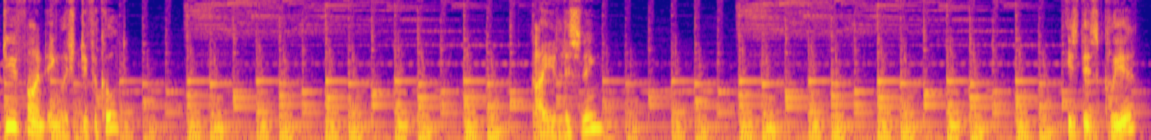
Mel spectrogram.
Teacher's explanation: the high or rising tone used for asking a yes no question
